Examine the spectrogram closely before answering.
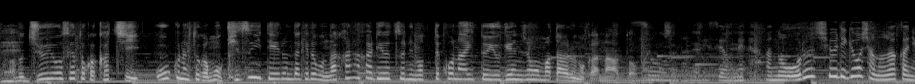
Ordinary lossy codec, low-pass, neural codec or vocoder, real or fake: none; none; none; real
